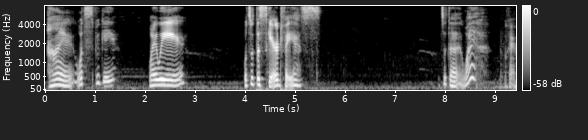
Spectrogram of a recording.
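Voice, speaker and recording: Creaky-voiced woman livestreamer, unhurried. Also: medium pitch, expressive. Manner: effusive greetings, repeating words and phrases. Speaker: game livestream host. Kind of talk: casual livestream chat.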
